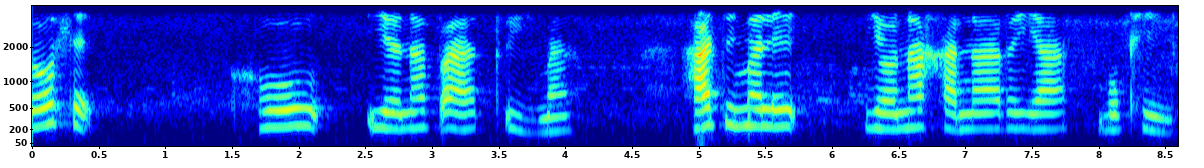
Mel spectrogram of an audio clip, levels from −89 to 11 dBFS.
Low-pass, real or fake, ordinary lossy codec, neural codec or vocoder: 3.6 kHz; real; none; none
